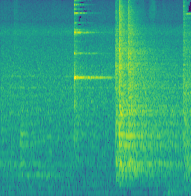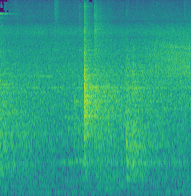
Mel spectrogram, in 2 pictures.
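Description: A series of sharp metallic clanks, some left ringing, the loudest a little over two seconds in: steel hardware being handled and set against the pulling tower of a Celette Rhone XL frame-straightening bench.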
